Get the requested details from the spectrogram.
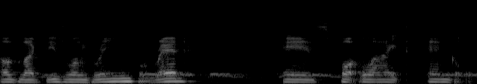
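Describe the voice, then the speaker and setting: Mumbling, somewhat breathy speech. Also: man. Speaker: gaming youtuber. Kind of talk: gameplay commentary. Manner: casual, many fillers and repeats.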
